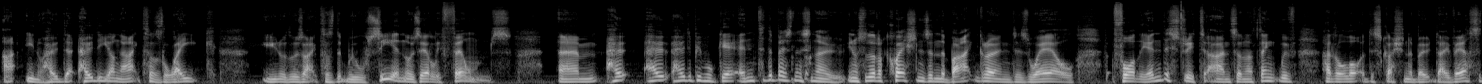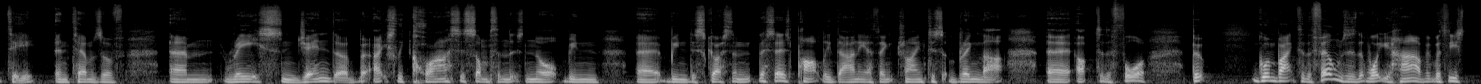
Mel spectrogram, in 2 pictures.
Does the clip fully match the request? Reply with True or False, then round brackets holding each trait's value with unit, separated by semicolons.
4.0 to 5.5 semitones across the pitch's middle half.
True (4.5 semitones)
